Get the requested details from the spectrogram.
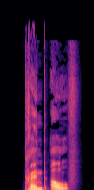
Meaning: inflection of auftrennen: 1. second-person plural present 2. third-person singular present 3. plural imperative
- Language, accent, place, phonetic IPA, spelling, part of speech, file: German, Germany, Berlin, [ˌtʁɛnt ˈaʊ̯f], trennt auf, verb, De-trennt auf.ogg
